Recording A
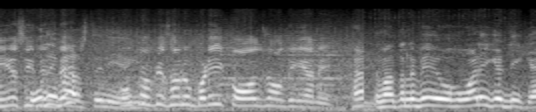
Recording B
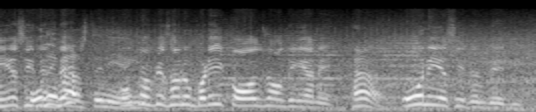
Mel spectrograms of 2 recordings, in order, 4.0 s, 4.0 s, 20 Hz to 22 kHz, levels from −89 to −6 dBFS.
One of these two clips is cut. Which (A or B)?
A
